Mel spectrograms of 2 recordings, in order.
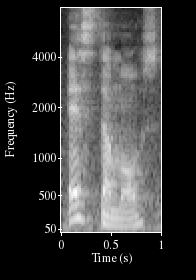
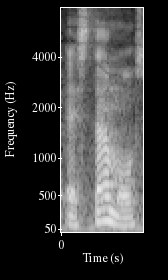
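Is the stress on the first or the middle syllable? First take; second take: first; middle. First: The stress is on the first syllable. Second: The stress is on the middle syllable. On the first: The speaker calls it wrong. "then you would need to accentuate the written accent on the E" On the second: The speaker calls it right. "since the word is estamos, okay, second to last"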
